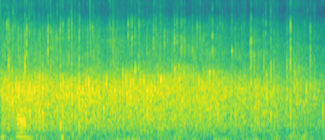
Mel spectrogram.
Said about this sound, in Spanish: Pues un aplauso a los padres.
